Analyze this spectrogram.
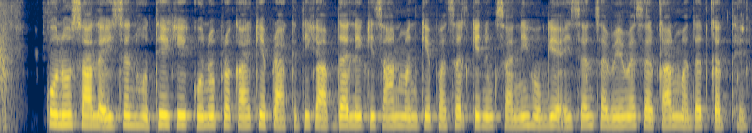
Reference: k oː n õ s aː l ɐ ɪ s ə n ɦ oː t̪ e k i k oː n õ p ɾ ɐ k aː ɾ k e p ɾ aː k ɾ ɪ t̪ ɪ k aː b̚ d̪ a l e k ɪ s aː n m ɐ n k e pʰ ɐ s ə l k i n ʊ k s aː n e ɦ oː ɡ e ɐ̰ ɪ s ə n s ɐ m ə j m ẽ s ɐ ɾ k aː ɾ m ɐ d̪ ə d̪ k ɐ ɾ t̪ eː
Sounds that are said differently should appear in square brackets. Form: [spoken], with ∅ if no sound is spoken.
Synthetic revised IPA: k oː n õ s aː l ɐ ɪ s ə n ɦ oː t̪ e k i k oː n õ p ɾ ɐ k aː ɾ k e p ɾ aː k ɾ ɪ t̪ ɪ k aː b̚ d̪ a l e k ɪ s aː n m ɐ n k e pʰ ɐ s ə l k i n ʊ k s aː n [i] ɦ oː ɡ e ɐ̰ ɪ s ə n s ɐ m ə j m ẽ s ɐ ɾ k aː ɾ m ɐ d̪ ə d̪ k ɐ ɾ t̪ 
